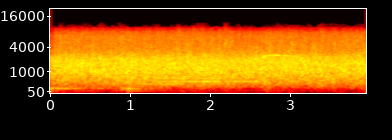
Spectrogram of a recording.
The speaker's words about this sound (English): Really? Applause? You mean there's an audience?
